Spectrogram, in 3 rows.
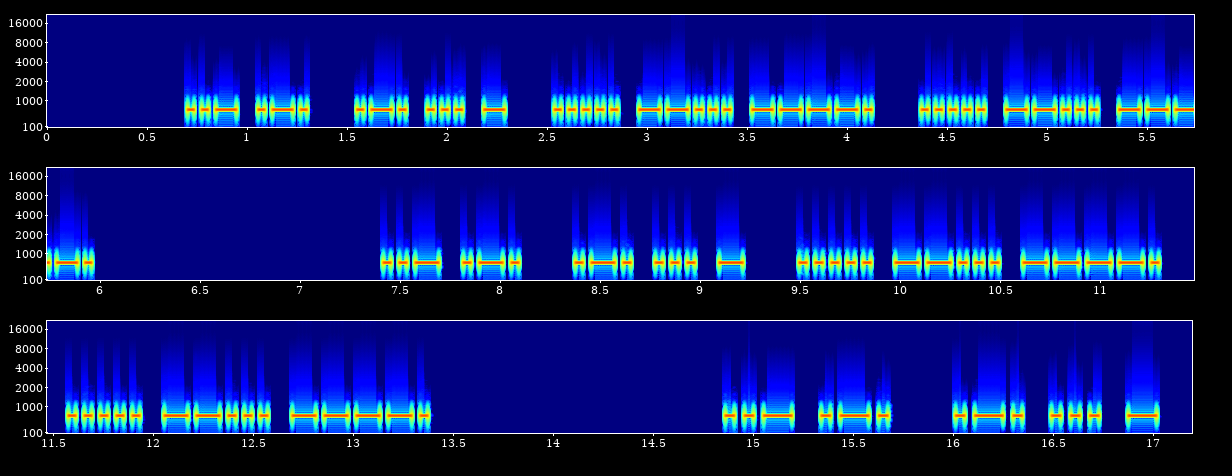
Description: Morse code, heard as a keyed tone, about 31 wpm, 700 Hz. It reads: UR RST 579 579 UR RST 579 579 UR RST
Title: Speed-Racing Common QSO Phrases - 25wpm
